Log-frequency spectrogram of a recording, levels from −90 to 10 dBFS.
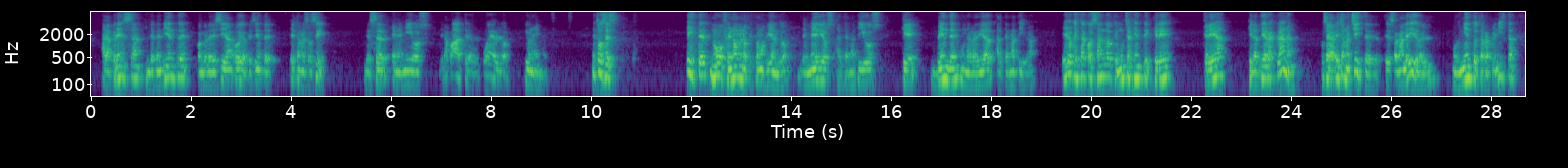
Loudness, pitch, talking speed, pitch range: -18 LUFS, 145 Hz, 140 wpm, 125-180 Hz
